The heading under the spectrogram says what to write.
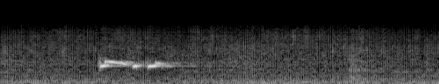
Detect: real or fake fake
